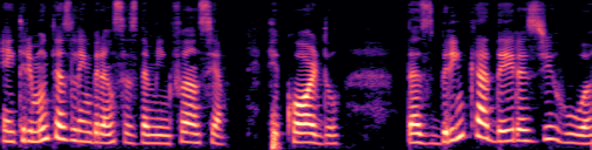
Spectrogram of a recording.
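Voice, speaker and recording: Very slow speech from a woman at medium pitch, ordinary in pitch variation, in a dry, close sound with no echo. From Brazilian Northeast, raised in São Paulo. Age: 30s. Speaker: public school teacher and podcast host. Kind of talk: scripted narration.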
